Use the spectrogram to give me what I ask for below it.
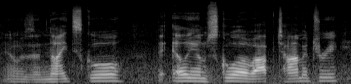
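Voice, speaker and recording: Meek, creaky-voiced young soldier. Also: male voice, a little high, fairly even intonation, a bit bright, slight background noise. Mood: meek, reluctant. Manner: halting, noncommittal, subdued. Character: meek, weary young soldier, passive and hesitant. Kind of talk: radio drama acting.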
